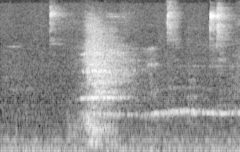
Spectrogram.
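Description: Near silence with a single soft breath from the narrator about one and a half seconds in.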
